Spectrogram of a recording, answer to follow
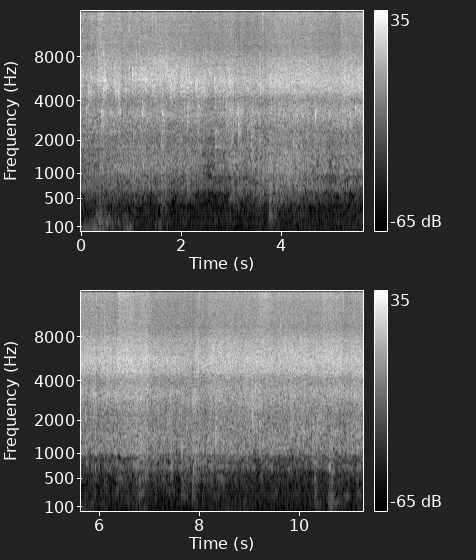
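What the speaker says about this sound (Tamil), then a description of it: "நான் அந்த மீனை, திருக்கை மீன் பொரிக்கிறேன்." Stingray fish frying in hot oil, a loud continuous sizzle and crackle with occasional soft stirring bumps underneath.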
